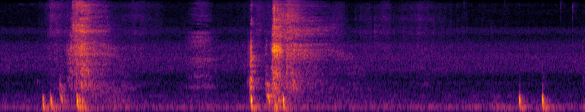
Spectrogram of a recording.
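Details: Two induced sneezes during a cold, provoked by a tickle in the left nostril, each preceded by catching breaths, followed by sniffles; sneezing.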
